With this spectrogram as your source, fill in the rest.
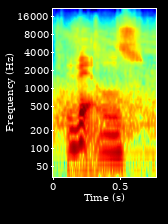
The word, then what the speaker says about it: victuals: look like it but it rhymes with little uh little veils yeah as in vittles I didn't really like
